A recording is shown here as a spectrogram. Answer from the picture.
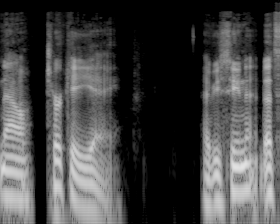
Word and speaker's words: Türkiye: Which somehow is pronounced now Türkiye. Have you seen it? That's how the announcers are all pronounced and it's spelled differently. But it's Türkiye.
